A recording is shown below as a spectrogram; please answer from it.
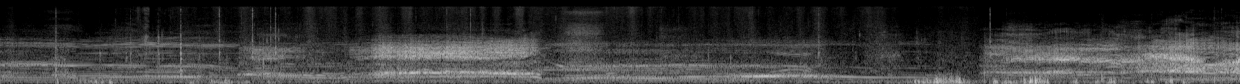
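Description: Dromedary camels calling at a feeding trough: long, drawn-out calls, with one louder, harsher call about four seconds in.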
